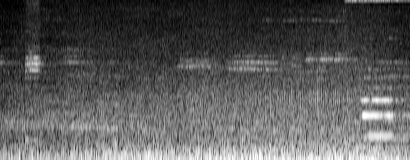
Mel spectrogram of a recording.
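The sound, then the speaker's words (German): Dense late-afternoon rush-hour traffic rumbles steadily on the newly built marina by the port of Cotonou, heavy engines of trucks bringing goods to the ships droning under the din, with a few short horn toots and higher tonal beeps sounding through the mix. “Am späten Nachmittag herrscht hier Feierabendverkehr. Lastwagen wollen Waren zu den Schiffen bringen.”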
